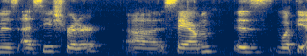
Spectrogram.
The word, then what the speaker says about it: Tschritter: Tschritter.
